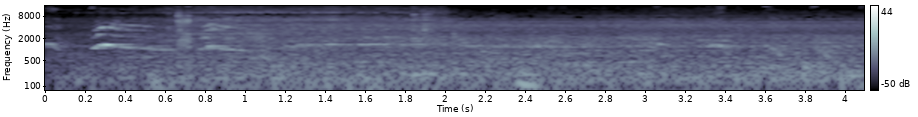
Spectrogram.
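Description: Gaddi (Bhotia) puppy whimpering: a short high whine about a third of a second in, a second shorter whine just before a second in, then a faint held whine that fades out after about two seconds.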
